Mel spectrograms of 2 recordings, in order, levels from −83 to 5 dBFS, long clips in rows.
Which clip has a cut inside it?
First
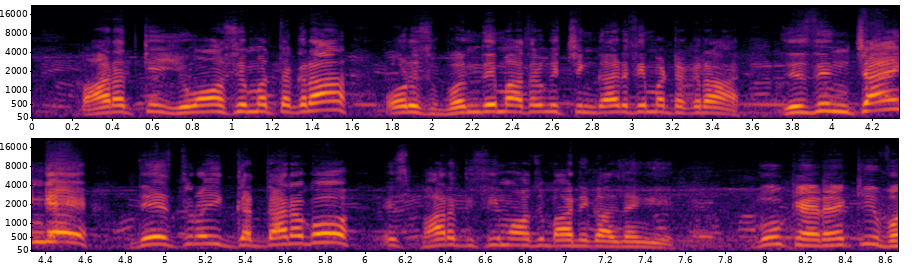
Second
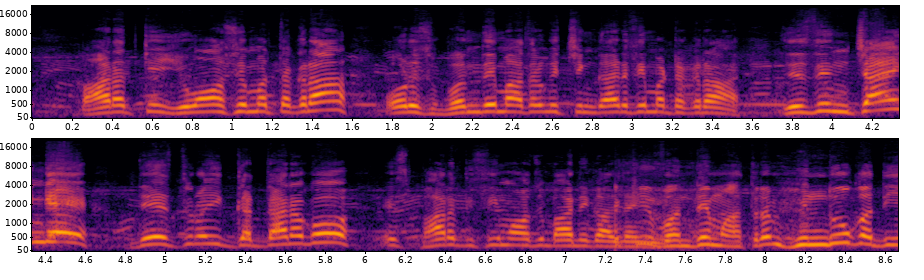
second; 1 cut; at 7.4 s

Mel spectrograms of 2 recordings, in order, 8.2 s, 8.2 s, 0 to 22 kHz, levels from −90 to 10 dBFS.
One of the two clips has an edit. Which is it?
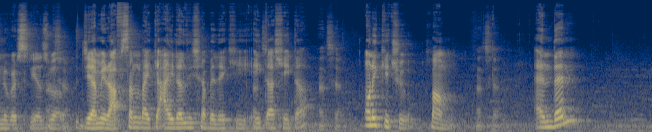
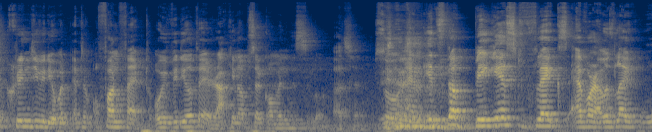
first; 1 cut; at 0.9 s

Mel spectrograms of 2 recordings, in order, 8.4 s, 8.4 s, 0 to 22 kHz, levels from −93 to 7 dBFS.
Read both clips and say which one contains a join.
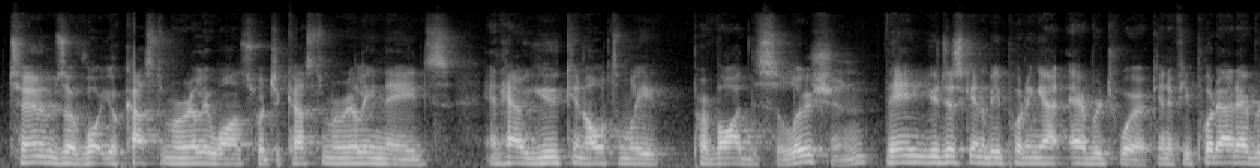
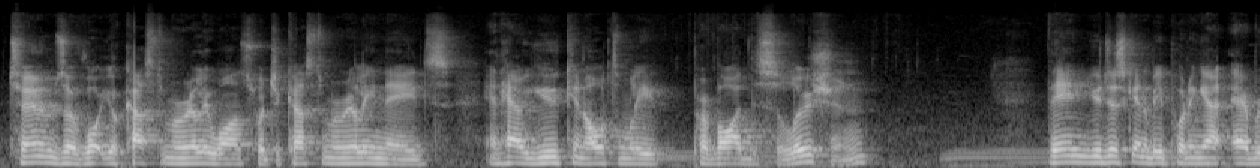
first; 1 cut; at 5.8 s

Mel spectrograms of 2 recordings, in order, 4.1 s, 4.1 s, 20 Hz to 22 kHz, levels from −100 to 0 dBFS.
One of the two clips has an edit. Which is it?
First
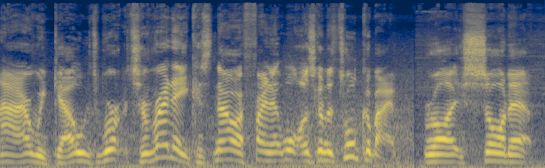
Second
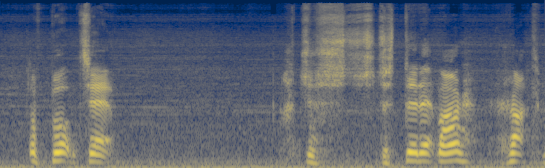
first; 1 cut; at 3.0 s

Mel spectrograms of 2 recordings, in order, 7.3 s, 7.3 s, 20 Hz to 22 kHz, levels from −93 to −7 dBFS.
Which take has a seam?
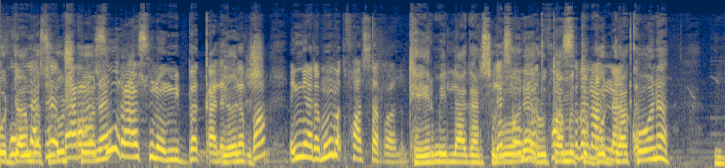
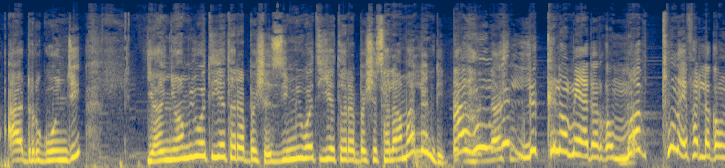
second; 1 cut; at 4.5 s

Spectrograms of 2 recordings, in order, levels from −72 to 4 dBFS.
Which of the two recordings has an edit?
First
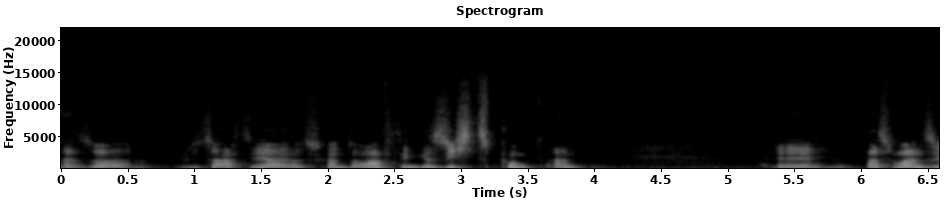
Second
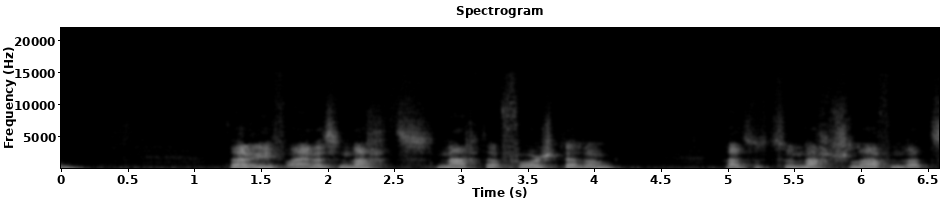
first; 1 cut; at 3.9 s

